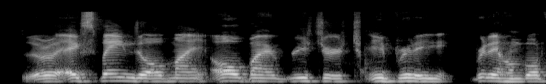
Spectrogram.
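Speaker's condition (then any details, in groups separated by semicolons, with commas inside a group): Friedreich's ataxia; progressive, managed with cannabis for neuropathic pain, muscle relaxing, sleep; ataxia worse when not well-rested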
